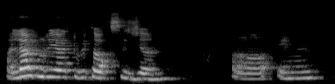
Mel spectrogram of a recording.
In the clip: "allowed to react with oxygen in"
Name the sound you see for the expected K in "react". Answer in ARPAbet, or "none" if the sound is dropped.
none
